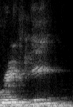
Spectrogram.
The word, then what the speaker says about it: Reiki: So Reiki, like a rake, that's how we pronounce it, like a rake.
